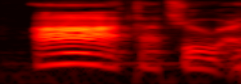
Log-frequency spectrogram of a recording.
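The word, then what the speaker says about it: Attaochu: Atachu, I think is how you say it.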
